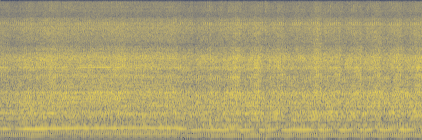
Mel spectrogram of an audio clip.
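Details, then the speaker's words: Lowe's MTD push mower with a Briggs Quantum engine, after an intake valve grind: runs steady, then its pitch drops and hunts about every half second, a surge. It runs better, not choking; owner suspects the valve was ground slightly too far and it needs more fuel. "it is running even though it's surging now I think I'm a little bit too far on the valve it is running better it's not choking itself out"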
